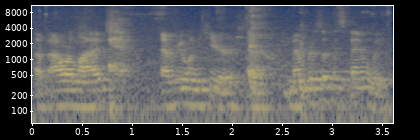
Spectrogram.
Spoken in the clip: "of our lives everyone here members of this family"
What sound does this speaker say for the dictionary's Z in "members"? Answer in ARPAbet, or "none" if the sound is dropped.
Z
